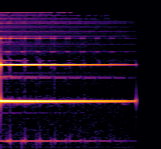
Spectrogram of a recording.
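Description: The fading ring of a bell-chime sound effect on the subscribe end card: a few steady tones dying away over about a second and a half.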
